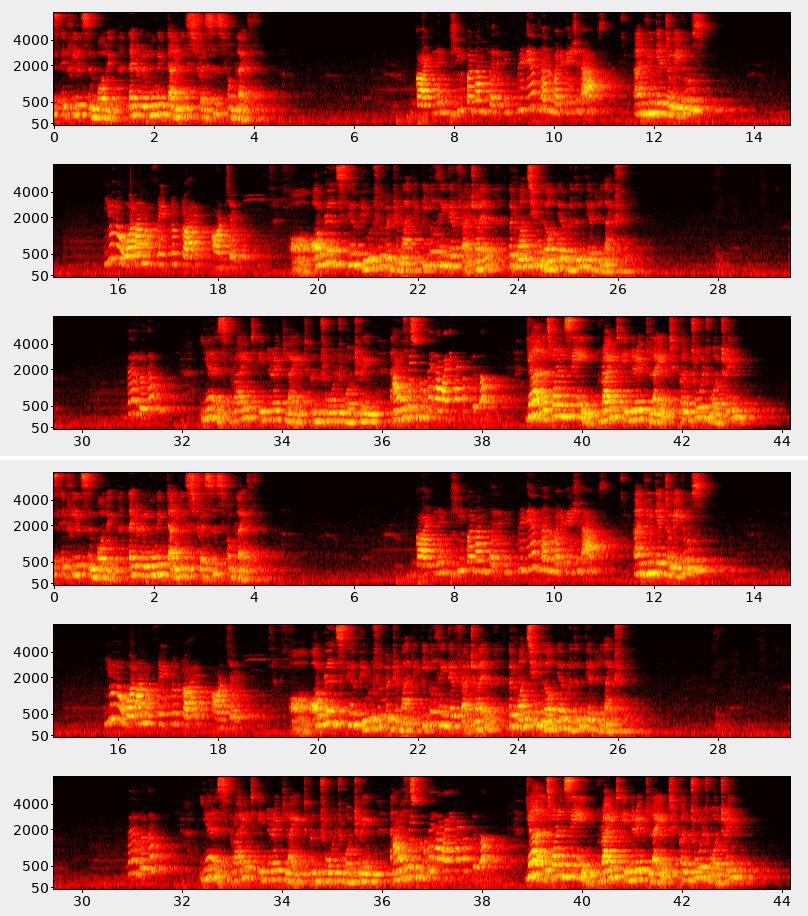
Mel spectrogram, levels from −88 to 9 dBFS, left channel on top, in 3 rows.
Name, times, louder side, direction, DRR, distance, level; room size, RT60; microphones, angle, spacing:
voice 1, 0.0-3.9 7.9-8.0 11.6-12.9 19.4-26.2 32.3-36.8 38.9-43.1, equal, 35° right, -4 dB, 2.4 m, -23 dB
voice 2, 7.1-11.0 15.7-18.4 30.9-31.5 36.2-38.1, left 1 dB, 50° left, 0 dB, 1.9 m, -24 dB
10.5 x 4.8 x 5.6 m, 1.5 s
head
